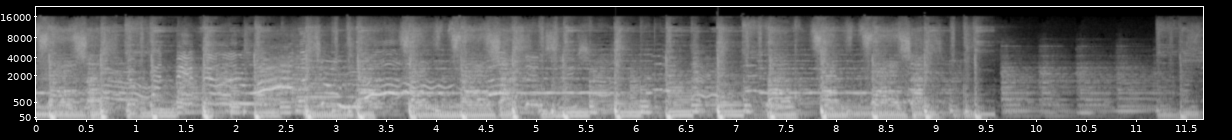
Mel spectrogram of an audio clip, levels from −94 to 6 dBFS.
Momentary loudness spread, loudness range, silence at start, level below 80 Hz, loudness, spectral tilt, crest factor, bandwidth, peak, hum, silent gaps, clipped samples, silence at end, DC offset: 17 LU; 5 LU; 0 s; -24 dBFS; -15 LUFS; -4 dB/octave; 16 dB; 16.5 kHz; 0 dBFS; none; none; under 0.1%; 0 s; under 0.1%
